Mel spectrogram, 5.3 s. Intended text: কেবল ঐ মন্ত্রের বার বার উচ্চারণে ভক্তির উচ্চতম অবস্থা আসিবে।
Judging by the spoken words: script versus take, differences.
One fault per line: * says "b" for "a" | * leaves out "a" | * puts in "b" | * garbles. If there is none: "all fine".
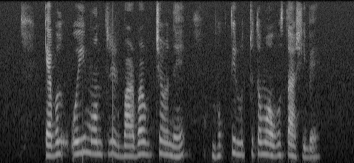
all fine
